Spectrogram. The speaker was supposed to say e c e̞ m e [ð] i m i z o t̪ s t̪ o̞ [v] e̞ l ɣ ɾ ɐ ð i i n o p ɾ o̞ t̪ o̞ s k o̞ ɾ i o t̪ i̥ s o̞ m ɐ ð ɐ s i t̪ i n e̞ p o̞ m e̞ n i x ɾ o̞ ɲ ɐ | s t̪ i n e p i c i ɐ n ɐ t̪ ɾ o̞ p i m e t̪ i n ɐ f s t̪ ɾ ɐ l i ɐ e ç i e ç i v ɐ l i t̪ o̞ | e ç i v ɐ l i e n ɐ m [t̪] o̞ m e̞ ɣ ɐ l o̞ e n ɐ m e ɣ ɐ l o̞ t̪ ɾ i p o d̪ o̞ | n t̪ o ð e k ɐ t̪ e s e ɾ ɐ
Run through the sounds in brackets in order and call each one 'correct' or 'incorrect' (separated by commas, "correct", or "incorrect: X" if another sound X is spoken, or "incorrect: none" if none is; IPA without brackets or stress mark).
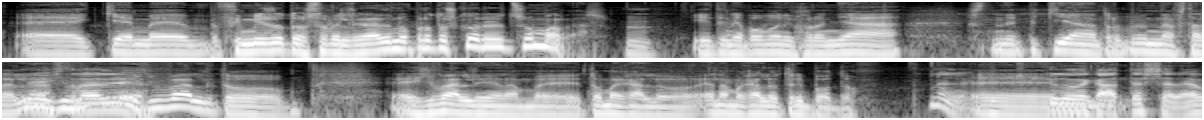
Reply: incorrect: θ, correct, correct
